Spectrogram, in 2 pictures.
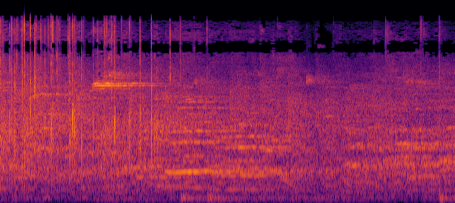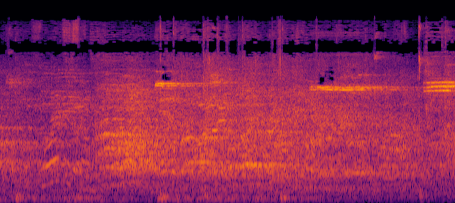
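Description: A crowd of young men chatter and call out in a large echoing gym.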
